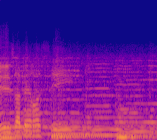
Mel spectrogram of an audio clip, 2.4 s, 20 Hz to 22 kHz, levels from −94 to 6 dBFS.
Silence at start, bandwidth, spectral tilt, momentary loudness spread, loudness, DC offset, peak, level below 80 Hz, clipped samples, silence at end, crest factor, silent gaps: 0 s; 6.2 kHz; -9 dB/octave; 7 LU; -29 LUFS; under 0.1%; -12 dBFS; -54 dBFS; under 0.1%; 0 s; 16 dB; none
